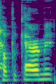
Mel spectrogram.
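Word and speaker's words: Popokarimu: However, some of the most interesting fights in this game, like, I'm going to butcher this name probably, but the Popo Caramu. Is it the Popo Caramu? – Yes.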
